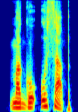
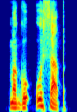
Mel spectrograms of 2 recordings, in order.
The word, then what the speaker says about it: mag-uusap: The first word is mag-uusap. Mag-uusap. Mag-uusap. Mag-uusap is spelled as M-A-G hyphen U-U-S-A-P.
